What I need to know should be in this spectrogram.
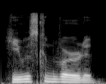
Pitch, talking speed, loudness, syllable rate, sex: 115 Hz, 170 wpm, -13 LUFS, 5.6 syllables/s, male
